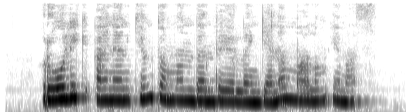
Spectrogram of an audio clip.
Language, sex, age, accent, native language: Uzbek, female, 12-17, Xorazm, Uzbek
